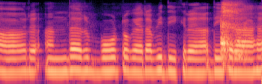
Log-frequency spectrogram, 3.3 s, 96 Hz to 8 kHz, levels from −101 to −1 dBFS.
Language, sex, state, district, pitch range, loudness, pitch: Hindi, female, Maharashtra, Mumbai Suburban, 185-195 Hz, -18 LUFS, 185 Hz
